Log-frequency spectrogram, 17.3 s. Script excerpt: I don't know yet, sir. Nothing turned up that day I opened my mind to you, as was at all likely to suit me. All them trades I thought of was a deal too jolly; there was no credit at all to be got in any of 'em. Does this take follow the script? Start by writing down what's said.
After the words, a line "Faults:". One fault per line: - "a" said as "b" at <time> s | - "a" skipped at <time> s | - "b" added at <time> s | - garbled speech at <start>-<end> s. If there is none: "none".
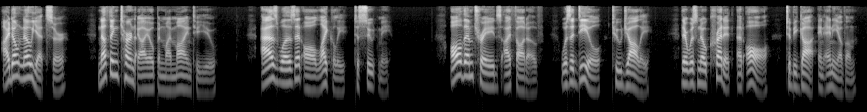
I don't know yet, sir. Nothing turned I opened my mind to you, as was at all likely to suit me. All them trades I thought of was a deal too jolly; there was no credit at all to be got in any of 'em.
Faults:
- "up that day" skipped at 2.7 s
